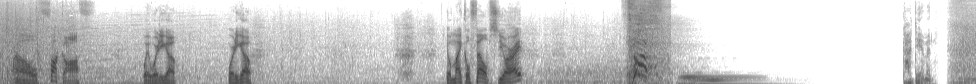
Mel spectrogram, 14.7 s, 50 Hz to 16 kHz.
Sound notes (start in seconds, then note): 9.4 screams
